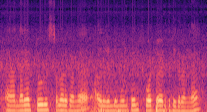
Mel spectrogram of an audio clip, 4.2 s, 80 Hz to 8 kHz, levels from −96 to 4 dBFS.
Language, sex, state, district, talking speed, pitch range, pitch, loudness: Tamil, male, Tamil Nadu, Namakkal, 175 wpm, 125-135 Hz, 130 Hz, -15 LUFS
